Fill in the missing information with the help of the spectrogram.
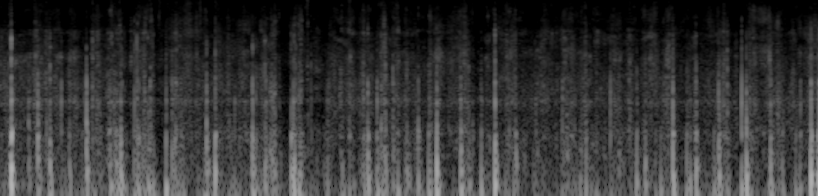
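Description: A round, hand-sized green silicone push-pop fidget toy with hollow bubbles is pressed and popped with the fingertips of both hands, which have long painted nails. It makes a rapid, uneven run of soft, dull, low thumping pops with very short decay and almost no bright content.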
